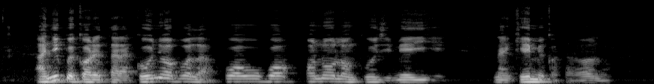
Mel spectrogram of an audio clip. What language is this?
Igbo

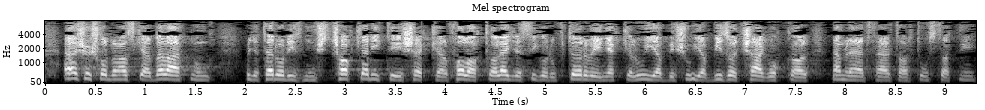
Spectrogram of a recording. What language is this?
Hungarian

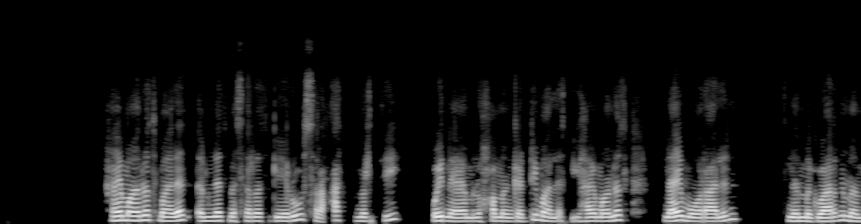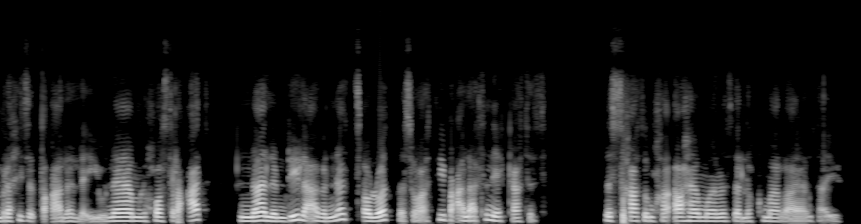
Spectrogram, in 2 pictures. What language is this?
Tigrinya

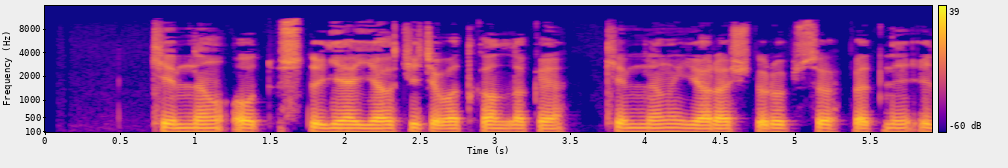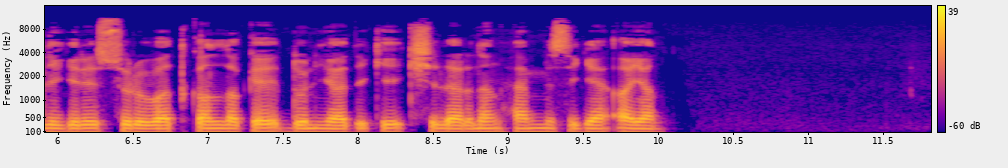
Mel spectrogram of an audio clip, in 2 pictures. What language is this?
Uyghur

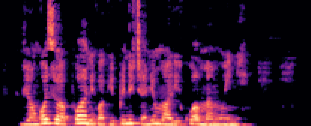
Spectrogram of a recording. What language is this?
Swahili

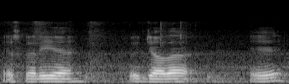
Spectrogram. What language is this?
Dogri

